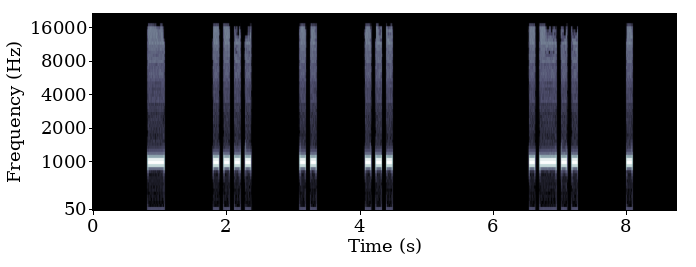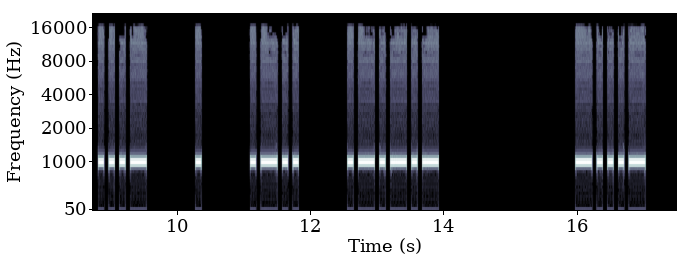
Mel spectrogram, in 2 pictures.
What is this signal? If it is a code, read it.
Morse code, heard as a keyed tone, about 15 wpm, spaced as for 8 wpm, 1000 Hz. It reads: THIS LEVEL. <BT>
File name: qotdfiles / 8wpm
